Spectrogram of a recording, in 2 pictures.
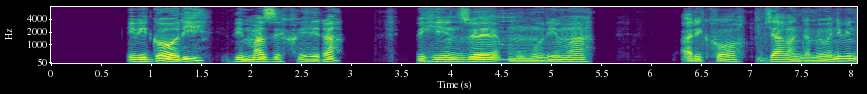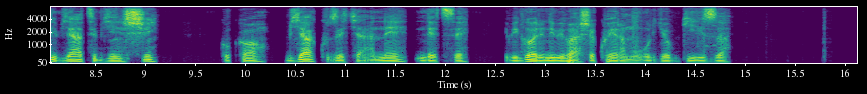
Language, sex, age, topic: Kinyarwanda, male, 18-24, agriculture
